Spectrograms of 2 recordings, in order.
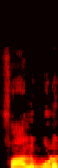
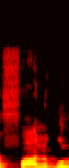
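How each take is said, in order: First: फाल्गुण ending in a retroflex ण; wrong spelling read out. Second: फाल्गुन ending in a plain dental न; correct spelling, slowly. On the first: Teacher reading the wrong form to students. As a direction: say फाल्गुण with a hard retroflex n at the end. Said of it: "नहीं होता है". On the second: Teacher slowly giving students the correct form. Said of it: "होता है". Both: Shown as a demonstration.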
